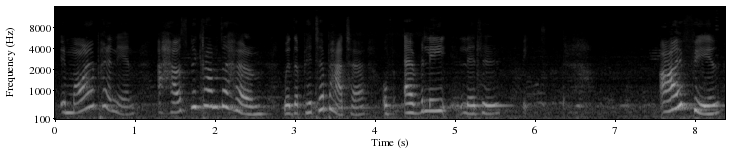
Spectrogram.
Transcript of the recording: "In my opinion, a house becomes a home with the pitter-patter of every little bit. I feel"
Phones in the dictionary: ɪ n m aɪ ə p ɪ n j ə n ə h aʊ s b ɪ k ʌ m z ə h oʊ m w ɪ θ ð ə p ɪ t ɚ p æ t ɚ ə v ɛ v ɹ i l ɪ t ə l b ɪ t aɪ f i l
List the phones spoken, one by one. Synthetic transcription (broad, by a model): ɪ n m aɪ ə p ɪ n j ə n ə h aʊ s b ɪ k ʌ m z ə h oʊ m w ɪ ð ə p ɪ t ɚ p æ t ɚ ə v ɛ v ɹ i l ɪ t l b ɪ t aɪ f i l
